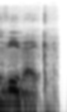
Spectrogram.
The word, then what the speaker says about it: Vivek: more American name if you want me to pronounce it right nah that was a joke I'm kidding I'm kidding his name is Vivek I will say Vivek um I'm just playing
